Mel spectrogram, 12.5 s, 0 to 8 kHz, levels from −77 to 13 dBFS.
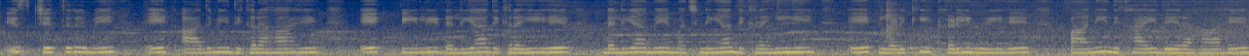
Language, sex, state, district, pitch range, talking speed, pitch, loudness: Hindi, female, Maharashtra, Sindhudurg, 195-225 Hz, 145 wpm, 210 Hz, -14 LUFS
